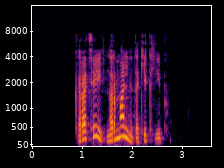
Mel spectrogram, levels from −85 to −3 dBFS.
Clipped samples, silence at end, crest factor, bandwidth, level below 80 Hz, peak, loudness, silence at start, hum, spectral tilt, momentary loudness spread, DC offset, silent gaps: under 0.1%; 1 s; 20 dB; 7.8 kHz; -66 dBFS; -8 dBFS; -24 LUFS; 0.85 s; none; -5.5 dB/octave; 16 LU; under 0.1%; none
